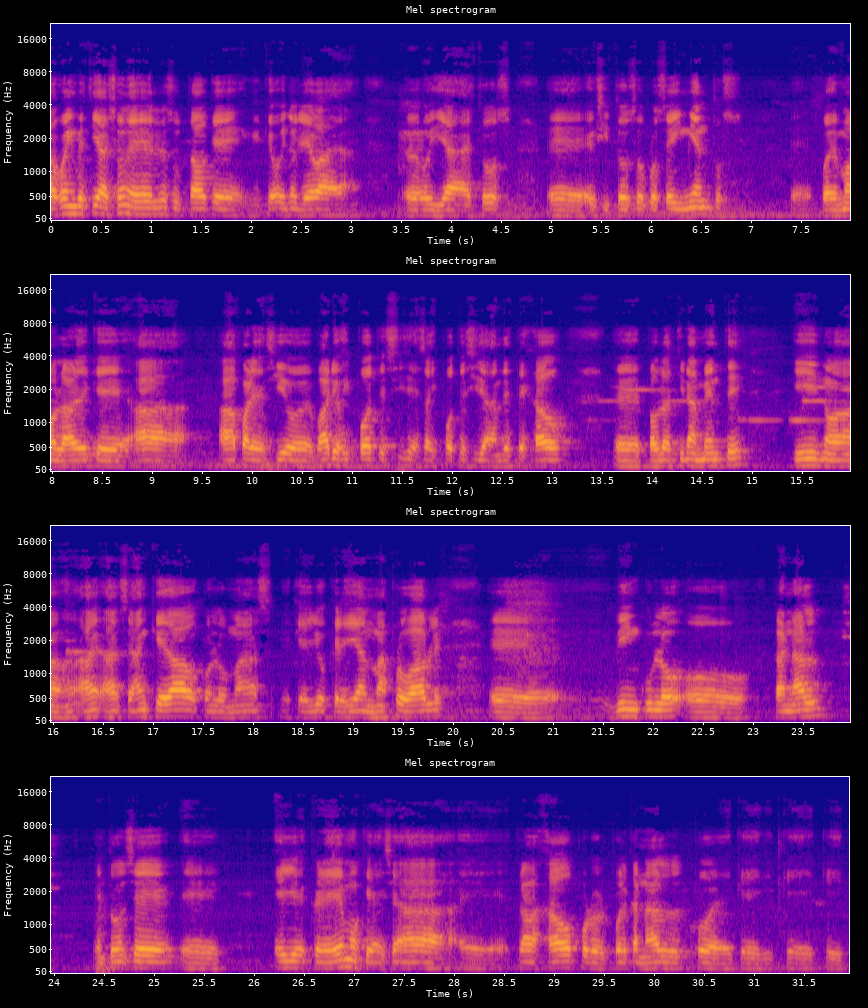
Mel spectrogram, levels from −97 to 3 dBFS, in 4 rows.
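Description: Timecode bleed runs throughout: a faint chirping warble near 1 and 2 kHz, well below the sound, that fits 30-frame code and flips between two pitches, unlike a steady test tone.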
